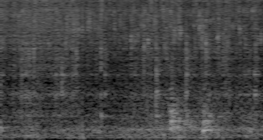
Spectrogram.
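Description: Green chilies, slit down the middle, sizzle steadily in hot oil in a pan, a close, continuous crackling fry with no talk over it.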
